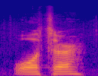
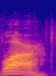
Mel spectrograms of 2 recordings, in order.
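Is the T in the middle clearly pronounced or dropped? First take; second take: pronounced; dropped. First: The middle T sound is clearly pronounced. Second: The middle T sound is dropped. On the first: The speaker calls it right. "say it right" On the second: The speaker calls it wrong. "she doesn't pronounce her T's. She doesn't say water. She says water"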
